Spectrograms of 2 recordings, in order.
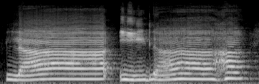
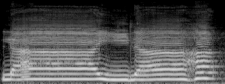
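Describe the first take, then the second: First: A clear glottal catch separates 'la' from 'i'. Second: The 'la' runs straight into 'i' without a break. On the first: The speaker calls it right. "ई को अलग पढ़ना चाहिए" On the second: The speaker calls it wrong. "हम क्या पढ़ रहे हैं, लाई, लाई वर्ड नहीं है"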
